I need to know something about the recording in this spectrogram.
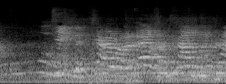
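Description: Several children's high voices chattering and calling out excitedly over one another, with a steady low hum underneath.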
